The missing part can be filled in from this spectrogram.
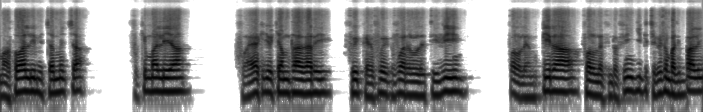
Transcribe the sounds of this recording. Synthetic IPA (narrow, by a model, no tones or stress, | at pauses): maθwalimɛt͡ʃamɛt͡ʃa | fukimalia | fuajakid͡ʒɔkiam̩θaɣaɾi | fuikaɛfuɛkfwaɾɛlɔlɛtivi | falɔlɛm̩piɾafalɔlɛfindɔfiŋɡifit͡ʃɛkɛʃ̬ɔmbalimbali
